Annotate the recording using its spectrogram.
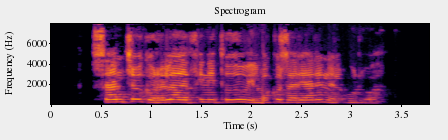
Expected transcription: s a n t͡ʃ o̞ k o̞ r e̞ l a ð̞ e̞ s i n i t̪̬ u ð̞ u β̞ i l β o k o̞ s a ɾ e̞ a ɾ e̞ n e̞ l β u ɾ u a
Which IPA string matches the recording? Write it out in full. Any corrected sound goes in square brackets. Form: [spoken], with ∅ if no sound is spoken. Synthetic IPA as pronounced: s a n t͡ʃ o̞ k o̞ r e̞ l a ð̞ e̞ [f] i n i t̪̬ u ð̞ u β̞ i l β o k o̞ s a ɾ e̞ a ɾ e̞ n e̞ l β u ɾ u a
